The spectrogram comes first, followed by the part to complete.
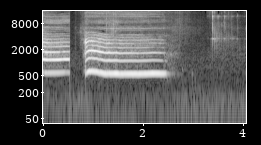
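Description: A person's voice giving two loud held cries on one steady pitch, a short one, then a longer one of nearly two seconds.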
